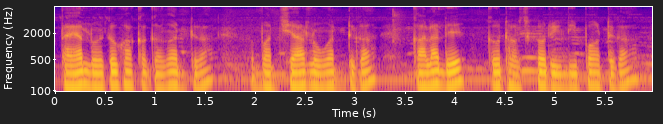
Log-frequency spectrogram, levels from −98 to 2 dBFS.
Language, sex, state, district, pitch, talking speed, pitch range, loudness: Wancho, male, Arunachal Pradesh, Longding, 130 Hz, 190 wpm, 125-145 Hz, -16 LUFS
